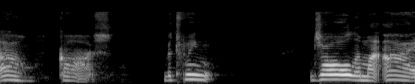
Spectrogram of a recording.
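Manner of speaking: loud, choked-up, tearful crying with breaking emotion. Recalling the cult's harm and speaking of Joel, the speaker is crying. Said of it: "I'm crying here".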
